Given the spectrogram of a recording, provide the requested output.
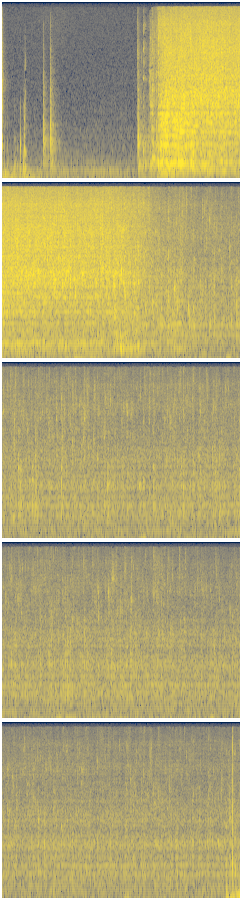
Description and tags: A flushing toilet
